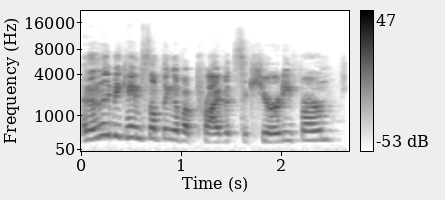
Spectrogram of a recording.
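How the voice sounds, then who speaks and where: A woman's voice: on the high side, animated, quick pace, lightly acted. Woman playing a wry journalist, slightly muffled. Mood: wry, relaxed. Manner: casual, wry. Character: casual, wry female journalist guest. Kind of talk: conversational podcast banter in a radio play. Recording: slightly dull, lo-fi remote recording.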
